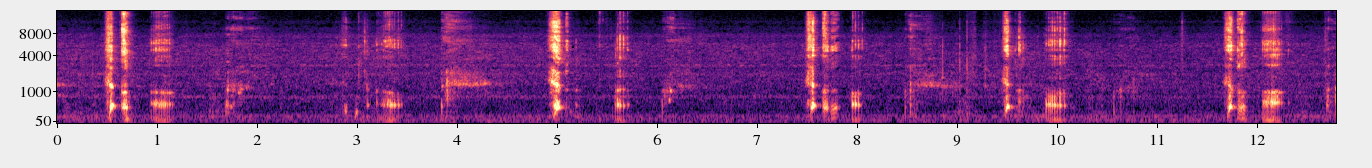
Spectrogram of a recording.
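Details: Hiccups and throat burps since December 2015, after surgery left nerve damage (pudendal, phrenic, vagus): repeated short throat burps mixed with sharp hiccup-like bursts, about 13 a minute and irregular, in a quiet room; belching.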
